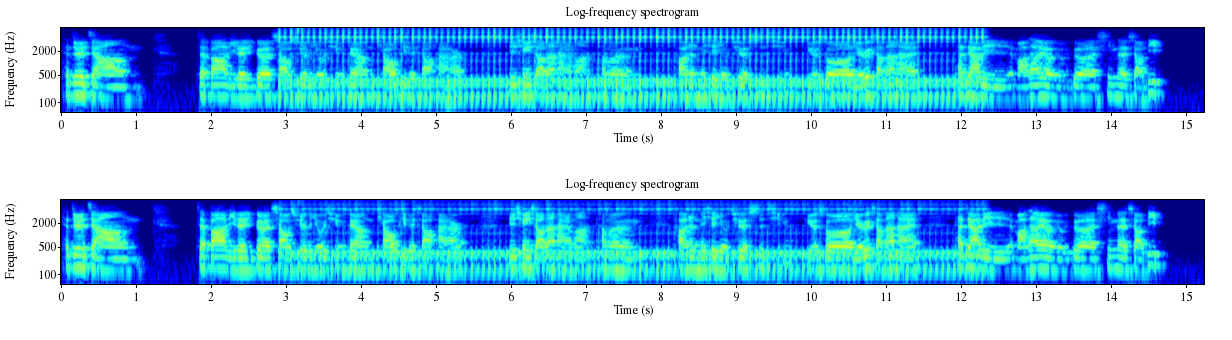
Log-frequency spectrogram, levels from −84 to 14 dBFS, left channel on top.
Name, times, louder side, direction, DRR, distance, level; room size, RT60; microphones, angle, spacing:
voice 1, 0.0-1.4 1.8-14.6, right 2 dB, 45° right, 2.5 m, -35 dB
sound 1, 2.9-12.3, left 9 dB, 75° left, 1.1 m, -33 dB
9.9 x 7.5 x 2.6 m
head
